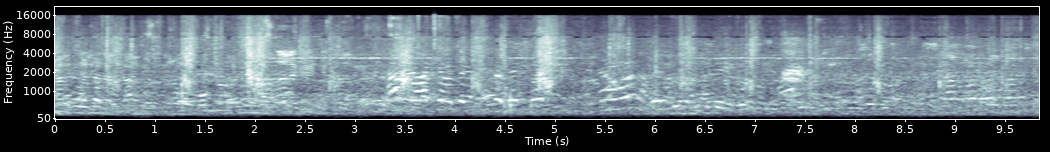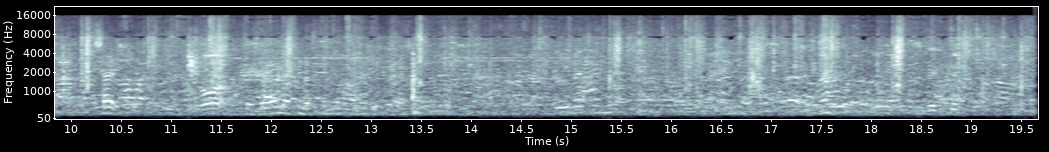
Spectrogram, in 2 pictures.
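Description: Footsteps shuffle on pavement close by.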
